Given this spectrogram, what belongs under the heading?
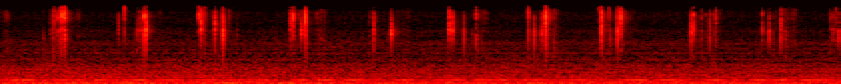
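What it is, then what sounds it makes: Himalayan salt lamp. Long nails tap the lower sides and top of a large, lit pink Himalayan rock-salt lamp, a solid rough crystal block. The result is a quiet series of short, bright, crisp clicks over a steady low hum.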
